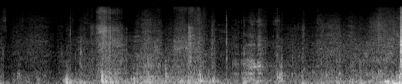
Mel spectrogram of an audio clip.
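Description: Cardboard carton and styrofoam packing being handled as a boxed small engine is unpacked: irregular scraping, rustling and knocks, with a bright scrape about a second in and a heavier knock at the very end.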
